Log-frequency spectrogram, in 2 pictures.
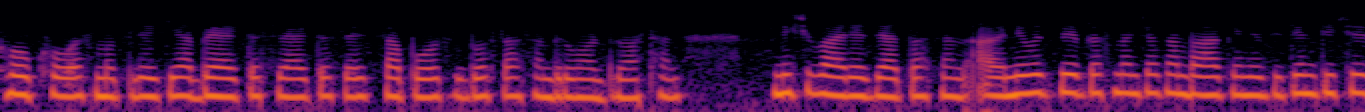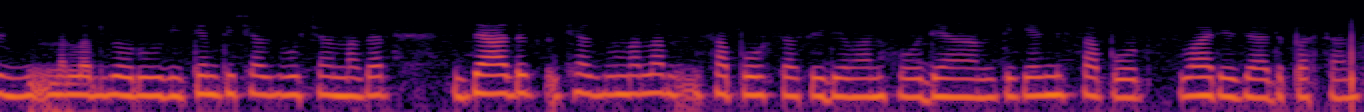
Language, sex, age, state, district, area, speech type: Kashmiri, female, 30-45, Jammu and Kashmir, Shopian, urban, spontaneous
